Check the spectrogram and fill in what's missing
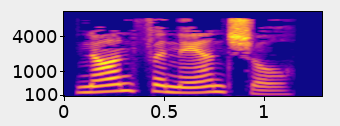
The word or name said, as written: nonfinancial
